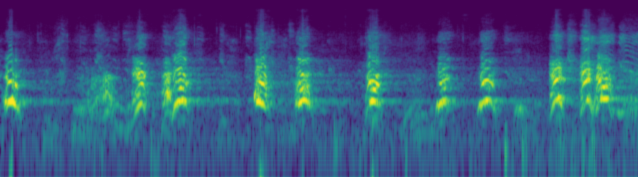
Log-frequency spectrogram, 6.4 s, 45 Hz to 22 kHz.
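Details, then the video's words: Barking from dogs in Mazovia, Poland, recorded in 2021: uneven single barks and short yipping doubles, some with a rising then falling bend, spaced about half a second to a second apart. "Szczekające psy"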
